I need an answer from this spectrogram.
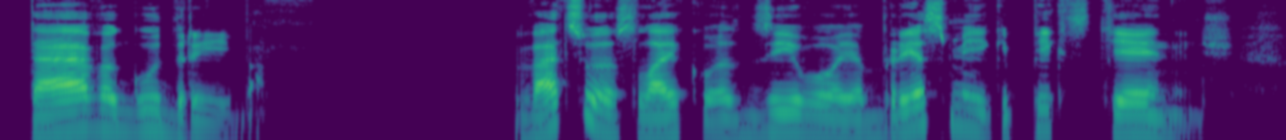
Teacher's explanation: due to Līvu influence, the stress is placed on the first syllable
